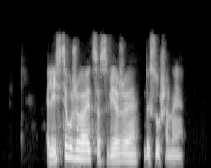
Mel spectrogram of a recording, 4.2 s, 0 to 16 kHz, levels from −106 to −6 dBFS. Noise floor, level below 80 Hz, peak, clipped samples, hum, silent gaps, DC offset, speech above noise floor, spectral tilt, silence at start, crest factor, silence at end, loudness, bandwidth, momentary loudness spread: under -90 dBFS; -60 dBFS; -2 dBFS; under 0.1%; none; none; under 0.1%; over 70 dB; -5 dB/octave; 0.95 s; 20 dB; 0.6 s; -20 LUFS; 8.2 kHz; 13 LU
